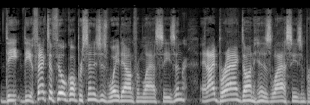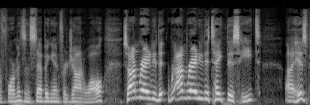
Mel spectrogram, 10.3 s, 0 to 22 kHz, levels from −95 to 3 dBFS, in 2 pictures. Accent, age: American, 30-49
